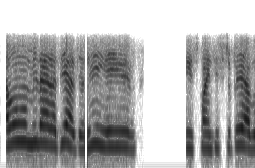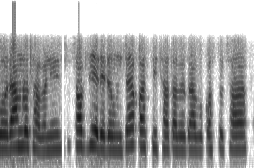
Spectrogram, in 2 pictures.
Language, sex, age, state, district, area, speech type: Nepali, female, 18-30, West Bengal, Darjeeling, rural, conversation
